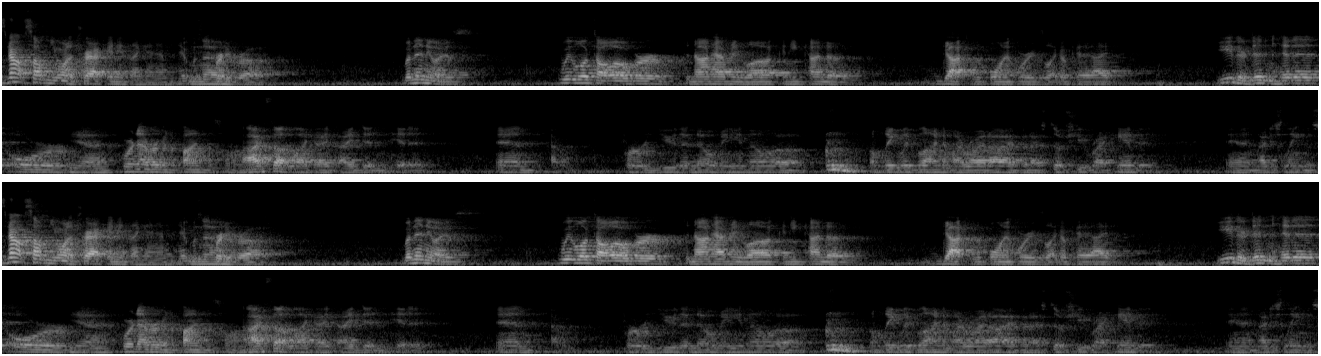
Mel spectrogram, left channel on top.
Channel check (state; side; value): normal; both; correlation 0.60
